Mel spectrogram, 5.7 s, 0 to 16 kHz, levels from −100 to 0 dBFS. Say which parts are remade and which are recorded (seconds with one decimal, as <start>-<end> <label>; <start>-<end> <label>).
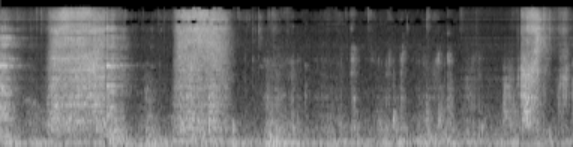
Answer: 0.0-1.2 remade; 1.2-4.6 recorded; 4.6-5.7 remade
